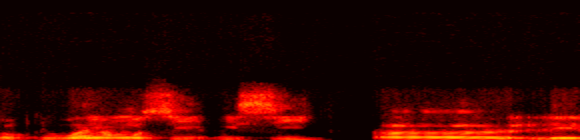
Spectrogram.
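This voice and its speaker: Lively intonation from a man at a medium pitch, at a very slow pace. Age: 40s. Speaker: network marketing promoter. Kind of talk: sales presentation. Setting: screen-share video presentation. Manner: halting, many filler words.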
